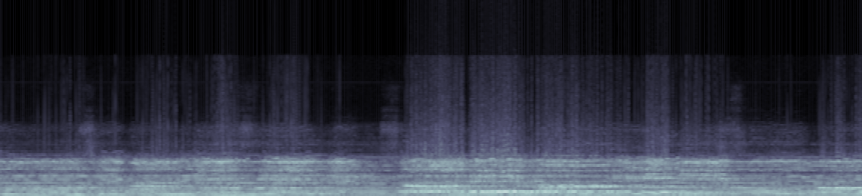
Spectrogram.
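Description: Church choir singing a sacred hymn during Mass, with organ accompaniment; the music swells louder about halfway through.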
